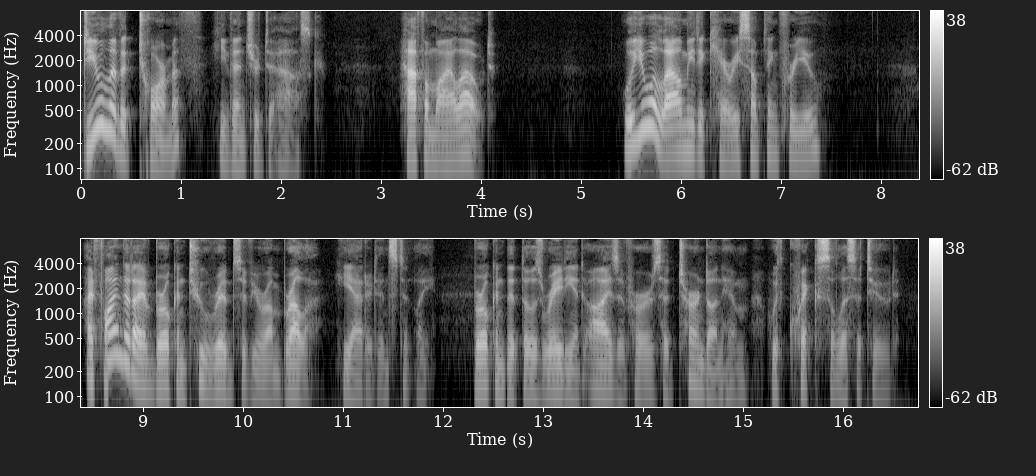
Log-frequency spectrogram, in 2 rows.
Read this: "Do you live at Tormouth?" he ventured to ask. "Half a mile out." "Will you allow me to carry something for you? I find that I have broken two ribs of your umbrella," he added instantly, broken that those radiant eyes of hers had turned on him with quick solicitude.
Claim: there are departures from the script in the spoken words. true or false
false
